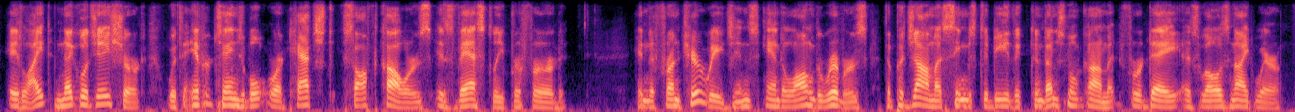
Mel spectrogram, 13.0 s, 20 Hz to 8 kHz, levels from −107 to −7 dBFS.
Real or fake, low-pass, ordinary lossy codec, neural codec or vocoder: fake; 7.2 kHz; Opus, 24 kbps; codec, 16 kHz, 4 kbps, FunCodec, trained on LibriTTS, 50 frames a second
